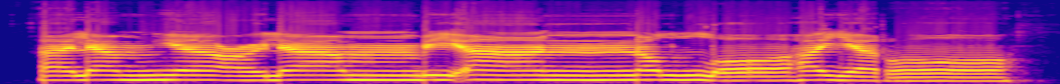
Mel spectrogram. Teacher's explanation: را کو پر یعنی موٹا پڑھیں گے، کھڑی زبر ہے تو اسے ہم لمبا پڑھیں گے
